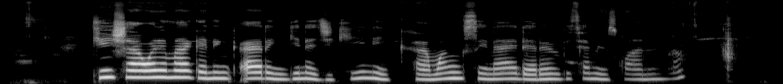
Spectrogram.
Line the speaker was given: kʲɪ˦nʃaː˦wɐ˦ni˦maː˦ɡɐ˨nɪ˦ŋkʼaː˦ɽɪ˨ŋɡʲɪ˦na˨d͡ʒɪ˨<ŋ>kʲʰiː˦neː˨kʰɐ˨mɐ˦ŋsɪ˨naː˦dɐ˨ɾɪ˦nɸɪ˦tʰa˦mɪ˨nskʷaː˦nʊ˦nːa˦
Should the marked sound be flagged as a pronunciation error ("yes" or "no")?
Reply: yes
